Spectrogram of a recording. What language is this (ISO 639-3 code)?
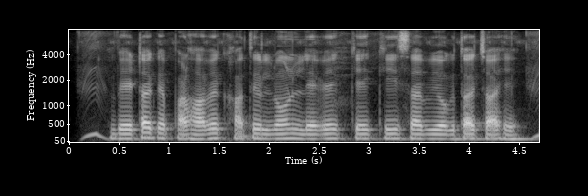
mai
